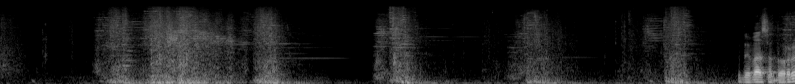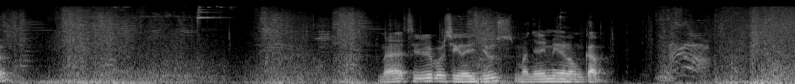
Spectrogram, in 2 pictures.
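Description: Fiery blasts and magic effects burst in a game's combat.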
